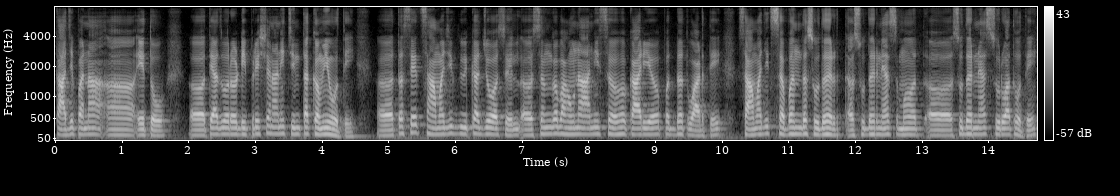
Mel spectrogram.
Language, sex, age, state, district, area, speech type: Marathi, male, 18-30, Maharashtra, Ahmednagar, urban, spontaneous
